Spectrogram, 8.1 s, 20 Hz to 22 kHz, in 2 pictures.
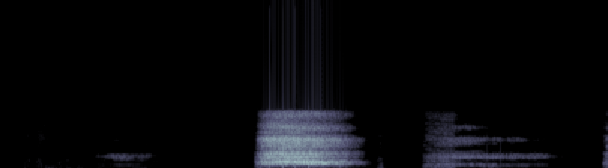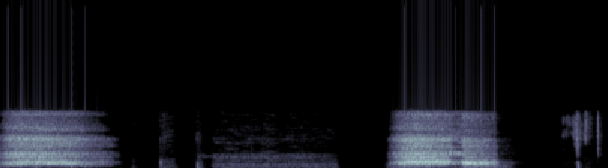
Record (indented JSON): {
  "exhalation_length": "8.1 s",
  "exhalation_amplitude": 26482,
  "exhalation_signal_mean_std_ratio": 0.39,
  "survey_phase": "beta (2021-08-13 to 2022-03-07)",
  "age": "18-44",
  "gender": "Female",
  "wearing_mask": "No",
  "symptom_cough_any": true,
  "symptom_runny_or_blocked_nose": true,
  "symptom_shortness_of_breath": true,
  "symptom_headache": true,
  "symptom_onset": "2 days",
  "smoker_status": "Ex-smoker",
  "respiratory_condition_asthma": false,
  "respiratory_condition_other": false,
  "recruitment_source": "Test and Trace",
  "submission_delay": "0 days",
  "covid_test_result": "Positive",
  "covid_test_method": "LAMP"
}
